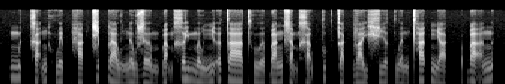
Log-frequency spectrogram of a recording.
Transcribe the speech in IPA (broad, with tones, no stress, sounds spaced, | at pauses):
m ɨ˦˥ k̚ x a̰˧˥ n h w e˨˩ p̚ h a˨˩ k̚ t͡ɕ ə˦˥ p̚ l a˨˩ w n ə˨˩ w z əː˧˩ m ɓ a̰˧˨ m x ə˧ j m ə˨˩ w ɲ ə̰ː˧˥ t̪ aː˧ t̪ʰ u˨˩ ə̯ ɓ a˨˦ ŋ s a̰˧˨ m x a̰˧˨ w k u˦˥ k̚ t̪ a˨˩ k̚ v a˨˩ j x i˧ ə̯ k w ə˨˩ n t̪ʰ a˦˥ t̚ ɲ a˨˩ k̚ | ɓ a̰˧˥ n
